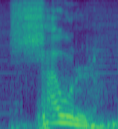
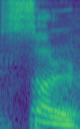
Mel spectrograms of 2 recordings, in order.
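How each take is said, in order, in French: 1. Ça commence par le son ch, puis 'a-oul'. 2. C'est une syllabe avec s et un 'o'. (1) "son vrai nom, c'est. Euh, c'est. Euh, Shaoul" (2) "on prononce aussi Sol, parce que A U, ça fait O"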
